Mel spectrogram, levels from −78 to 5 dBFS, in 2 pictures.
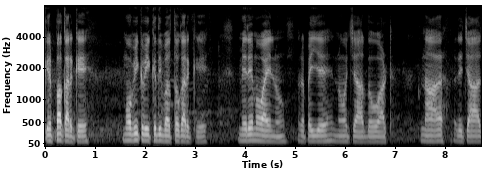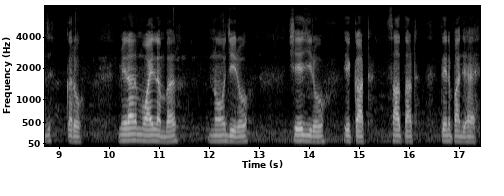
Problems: none marked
